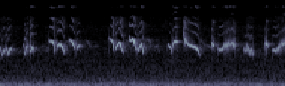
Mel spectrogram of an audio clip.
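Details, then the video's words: Young Northern mockingbird in Florida singing a rapid run of whistled, slurred notes, each syllable repeated two or three times before switching, including a sharp downward-swept note. "Yearling Florida Mockingbird Goes Hard 🎶💯 Beautiful Songs"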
